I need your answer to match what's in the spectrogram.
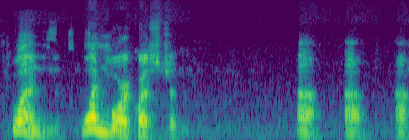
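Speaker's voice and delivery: character voice with ah-ah-ah laugh. Repeating that there is time for one more question: impression of the Count. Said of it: "That was a very good impression of the Count".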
